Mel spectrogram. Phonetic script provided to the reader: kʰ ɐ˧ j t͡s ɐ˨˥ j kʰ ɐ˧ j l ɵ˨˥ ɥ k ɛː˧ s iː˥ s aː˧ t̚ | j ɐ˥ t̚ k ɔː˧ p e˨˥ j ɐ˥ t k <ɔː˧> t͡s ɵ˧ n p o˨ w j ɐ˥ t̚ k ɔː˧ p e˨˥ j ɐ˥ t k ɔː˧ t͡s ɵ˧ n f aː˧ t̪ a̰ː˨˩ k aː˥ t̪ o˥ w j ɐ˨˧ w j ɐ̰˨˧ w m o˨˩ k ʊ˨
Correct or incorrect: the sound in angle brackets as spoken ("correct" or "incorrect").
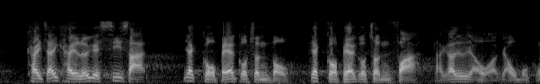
correct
